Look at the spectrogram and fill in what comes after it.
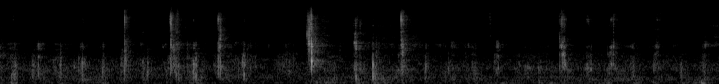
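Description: Close-up chewing and mouth sounds of a person eating, with irregular wet clicks and smacks; the loudest smack comes about three seconds in.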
